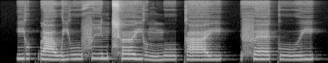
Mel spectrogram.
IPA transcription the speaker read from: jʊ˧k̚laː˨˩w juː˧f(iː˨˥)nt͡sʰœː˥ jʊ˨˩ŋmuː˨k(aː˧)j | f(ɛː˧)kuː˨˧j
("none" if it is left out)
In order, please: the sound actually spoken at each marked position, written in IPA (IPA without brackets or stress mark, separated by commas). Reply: iː˥, aː˧, ɛː˧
